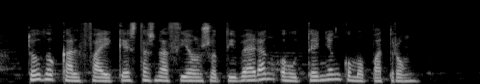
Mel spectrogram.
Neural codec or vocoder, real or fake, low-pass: vocoder, 44.1 kHz, 128 mel bands every 512 samples, BigVGAN v2; fake; 7.2 kHz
